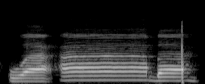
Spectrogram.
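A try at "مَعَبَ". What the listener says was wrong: Lihat baik-baik. Ma itu ya bukan wow. Jangan ada haknya.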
